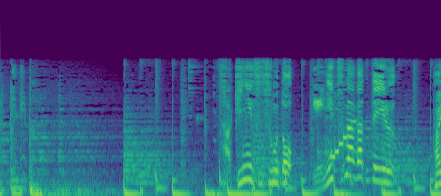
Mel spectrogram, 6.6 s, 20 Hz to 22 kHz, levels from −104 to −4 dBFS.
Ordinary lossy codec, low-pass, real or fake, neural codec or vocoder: none; 7.2 kHz; real; none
